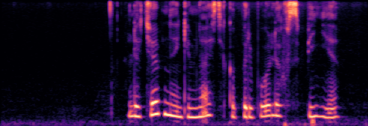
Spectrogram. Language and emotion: Russian, neutral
